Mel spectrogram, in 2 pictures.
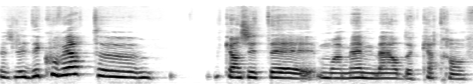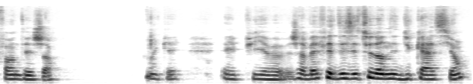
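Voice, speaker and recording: An older woman from New Brunswick with a Canadian French accent, a publisher and translator, is the guest in a casual storytelling interview. She tells her story slowly in a mid-range voice, with frequent fillers and restarts.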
